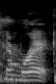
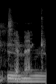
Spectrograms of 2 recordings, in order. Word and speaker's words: Timic: Is it Timic? Timic. I said Timric. I'm sorry, Timic.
